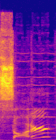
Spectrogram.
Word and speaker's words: solder: Like I know the US English pronunciation is Wait, it's solder. Where the did the L go?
